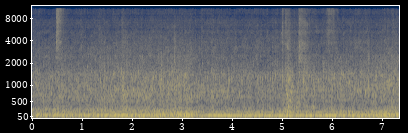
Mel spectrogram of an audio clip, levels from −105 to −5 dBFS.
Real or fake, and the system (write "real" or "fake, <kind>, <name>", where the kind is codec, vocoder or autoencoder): fake, codec, HILCodec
